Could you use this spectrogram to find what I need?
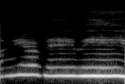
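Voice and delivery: mock high-pitched call with "baby" drawn out. Retelling trying to get a baby to come over, calling to a baby. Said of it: "I'm calling the baby".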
